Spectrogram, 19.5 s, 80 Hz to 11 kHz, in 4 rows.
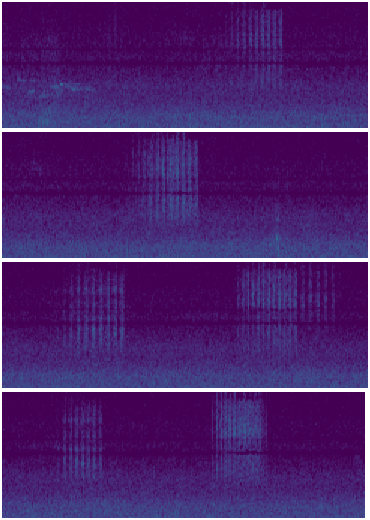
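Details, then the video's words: Meadow grasshopper male at Wassenaar on 16 July 2014 gives brief, high, rasping pulse trains lasting about a second, spaced two to four seconds apart, over a broad hiss of outdoor background noise. "Chorthippus parallelus, roepzang en rivaliseren"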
